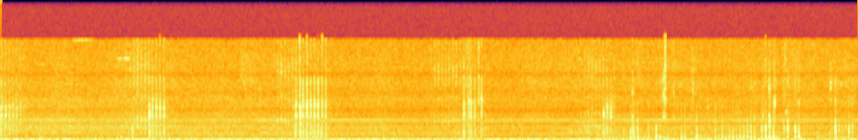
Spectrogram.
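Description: Kitten purring steadily while being stroked, with a few faint rustles of fur and fabric.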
